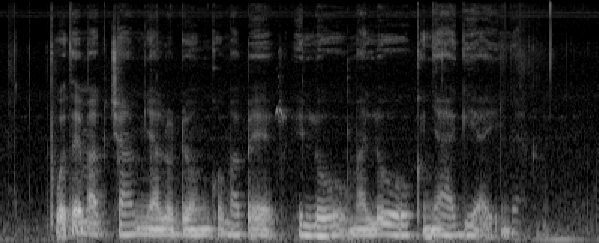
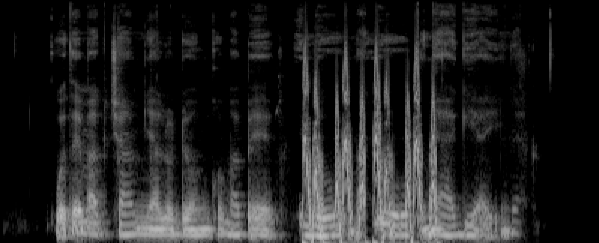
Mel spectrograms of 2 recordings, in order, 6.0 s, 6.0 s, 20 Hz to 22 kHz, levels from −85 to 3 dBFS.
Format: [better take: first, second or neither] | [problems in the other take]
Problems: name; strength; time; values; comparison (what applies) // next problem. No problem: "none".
first | noise reduction (neural mask model Resemble Enhance denoiser)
